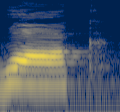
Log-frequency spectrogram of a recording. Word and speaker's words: walk: The L is also not pronounced in walk and talk. When there is an LK at the end of words, that is a common spelling pattern where the L is not pronounced.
